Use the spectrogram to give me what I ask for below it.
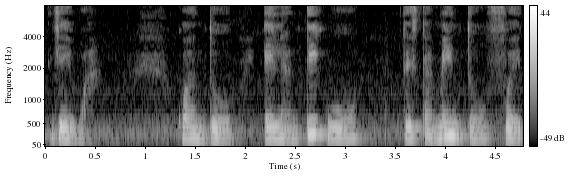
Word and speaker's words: Jehová: lo nombra Dios históricamente a menudo hemos pronunciado la palabra como Jehová cuando en realidad esta suena más a jehua cuando el Antiguo Testamento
